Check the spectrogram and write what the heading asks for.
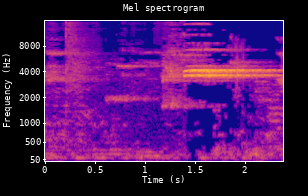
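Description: Referee's whistle blown once, a steady shrill blast starting about one and a half seconds in, over faint gym hall noise.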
